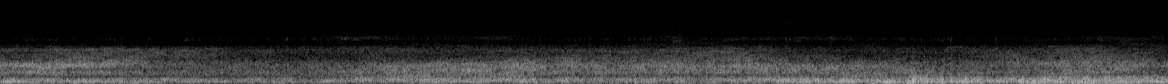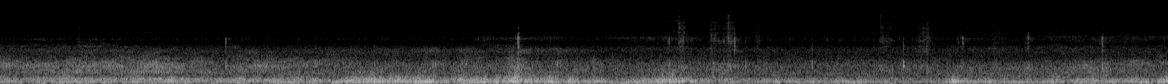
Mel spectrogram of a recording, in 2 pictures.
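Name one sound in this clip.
Cars drive past on a city street.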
